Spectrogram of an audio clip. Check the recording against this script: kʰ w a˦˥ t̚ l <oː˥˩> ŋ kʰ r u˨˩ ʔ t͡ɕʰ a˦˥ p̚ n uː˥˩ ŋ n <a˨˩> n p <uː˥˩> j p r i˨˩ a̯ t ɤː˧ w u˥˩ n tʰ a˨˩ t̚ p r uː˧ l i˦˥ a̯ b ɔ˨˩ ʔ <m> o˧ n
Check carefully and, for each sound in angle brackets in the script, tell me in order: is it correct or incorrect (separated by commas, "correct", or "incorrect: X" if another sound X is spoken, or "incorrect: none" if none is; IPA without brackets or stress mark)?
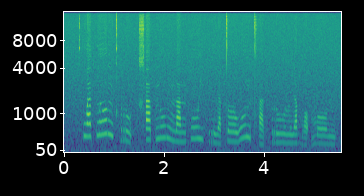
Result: incorrect: ɤː˥˩, incorrect: a˧, correct, correct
